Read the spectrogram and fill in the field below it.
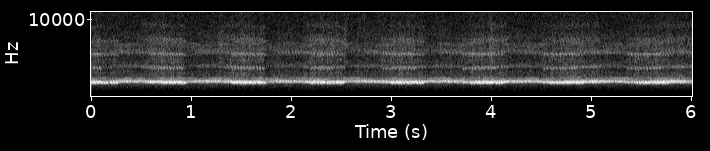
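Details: Overlapping tree cricket trills from the Willamette Valley, Oregon, forming a near-continuous high-pitched musical buzz with gentle swells about every 0.8 seconds and little pause between pulses.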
